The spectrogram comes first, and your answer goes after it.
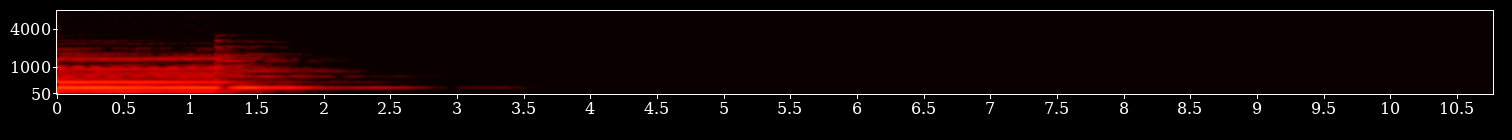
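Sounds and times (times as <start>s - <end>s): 
piano: 0.0s - 2.4s.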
